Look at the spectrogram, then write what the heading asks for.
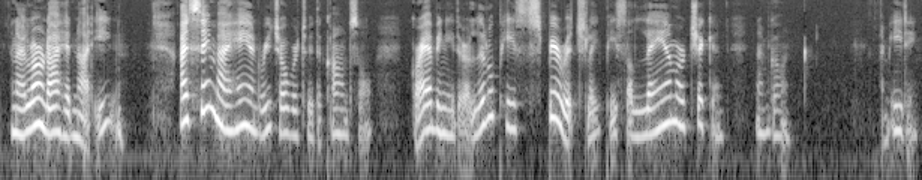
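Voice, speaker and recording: A woman pastor giving a sermon-style personal testimony, telling the story in a reflective way with quiet asides. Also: on the high side, animated, moderate pace, creaky.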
